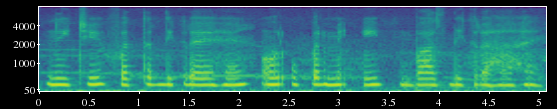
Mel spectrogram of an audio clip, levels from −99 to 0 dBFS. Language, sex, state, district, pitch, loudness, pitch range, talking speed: Hindi, female, Maharashtra, Sindhudurg, 230 Hz, -14 LUFS, 225-240 Hz, 155 wpm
